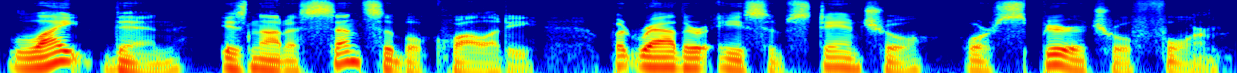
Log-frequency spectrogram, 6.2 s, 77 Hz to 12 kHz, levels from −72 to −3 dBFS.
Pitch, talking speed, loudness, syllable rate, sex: 100 Hz, 135 wpm, -20 LUFS, 4.2 syllables/s, male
